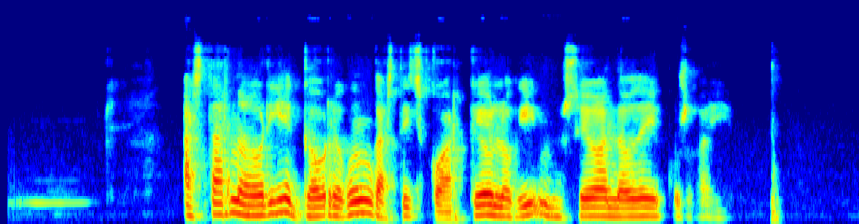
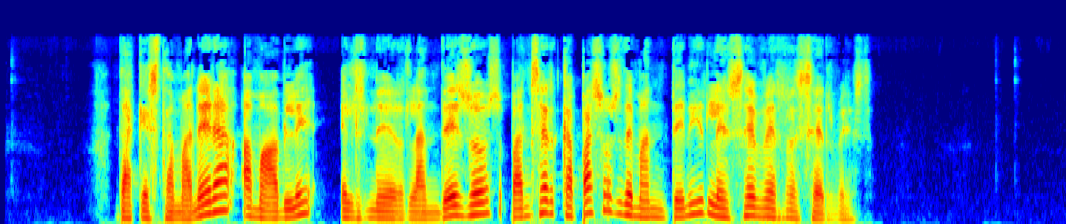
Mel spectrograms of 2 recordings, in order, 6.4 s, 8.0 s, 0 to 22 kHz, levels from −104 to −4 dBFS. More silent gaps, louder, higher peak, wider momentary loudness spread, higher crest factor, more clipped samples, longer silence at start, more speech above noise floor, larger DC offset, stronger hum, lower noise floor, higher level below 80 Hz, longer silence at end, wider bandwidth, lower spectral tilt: neither; second, -21 LUFS vs -18 LUFS; second, -6 dBFS vs 0 dBFS; first, 11 LU vs 8 LU; about the same, 16 dB vs 20 dB; neither; first, 1.4 s vs 0.9 s; about the same, 62 dB vs 62 dB; neither; neither; about the same, -82 dBFS vs -81 dBFS; second, -72 dBFS vs -54 dBFS; second, 0.6 s vs 1.5 s; second, 9.6 kHz vs 11.5 kHz; first, -6.5 dB/octave vs -4.5 dB/octave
